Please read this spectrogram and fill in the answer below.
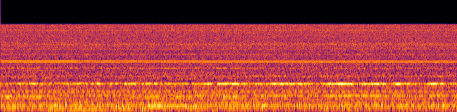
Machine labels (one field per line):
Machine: pump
